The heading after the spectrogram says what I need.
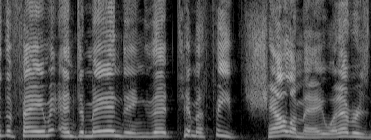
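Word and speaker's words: Timothée: fame and demanding that Timothy shalam whatever his name is I can't pronounce his first name it's the first name I have trouble with because it's not Timothy Timothy it's not it's timot get over yourself well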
